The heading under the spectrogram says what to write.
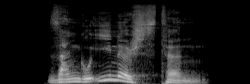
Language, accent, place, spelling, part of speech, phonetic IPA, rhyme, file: German, Germany, Berlin, sanguinischsten, adjective, [zaŋɡuˈiːnɪʃstn̩], -iːnɪʃstn̩, De-sanguinischsten.ogg
- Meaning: 1. superlative degree of sanguinisch 2. inflection of sanguinisch: strong genitive masculine/neuter singular superlative degree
